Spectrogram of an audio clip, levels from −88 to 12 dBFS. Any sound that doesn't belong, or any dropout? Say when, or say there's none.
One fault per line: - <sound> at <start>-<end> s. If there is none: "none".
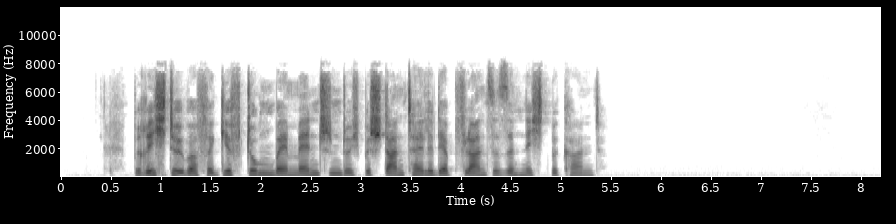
none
